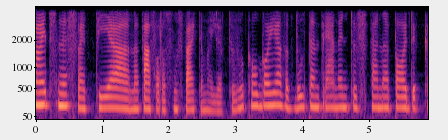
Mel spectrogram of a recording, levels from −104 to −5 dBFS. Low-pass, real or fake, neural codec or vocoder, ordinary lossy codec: 3.6 kHz; fake; codec, 44.1 kHz, 3.4 kbps, Pupu-Codec; Opus, 64 kbps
